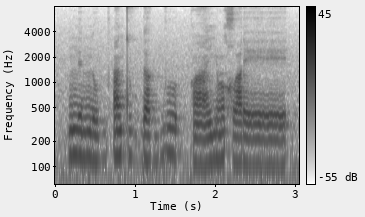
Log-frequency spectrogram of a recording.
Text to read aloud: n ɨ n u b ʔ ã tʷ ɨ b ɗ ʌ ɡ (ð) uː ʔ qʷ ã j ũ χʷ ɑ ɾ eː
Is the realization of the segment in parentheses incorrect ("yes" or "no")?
yes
